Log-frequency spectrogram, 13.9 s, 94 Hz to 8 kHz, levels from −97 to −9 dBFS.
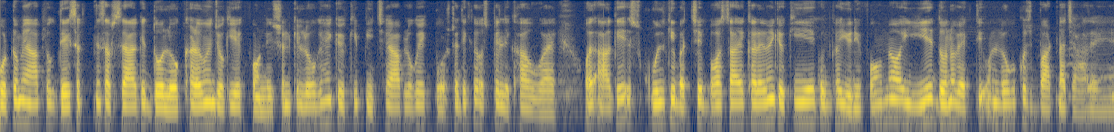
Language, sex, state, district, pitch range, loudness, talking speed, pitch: Hindi, male, Uttar Pradesh, Lucknow, 110-125 Hz, -20 LUFS, 270 wpm, 120 Hz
